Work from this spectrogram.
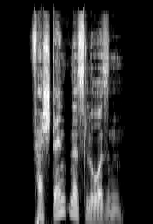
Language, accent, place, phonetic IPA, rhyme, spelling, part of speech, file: German, Germany, Berlin, [fɛɐ̯ˈʃtɛntnɪsˌloːzn̩], -ɛntnɪsloːzn̩, verständnislosen, adjective, De-verständnislosen.ogg
- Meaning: inflection of verständnislos: 1. strong genitive masculine/neuter singular 2. weak/mixed genitive/dative all-gender singular 3. strong/weak/mixed accusative masculine singular 4. strong dative plural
